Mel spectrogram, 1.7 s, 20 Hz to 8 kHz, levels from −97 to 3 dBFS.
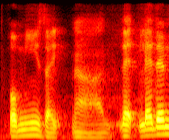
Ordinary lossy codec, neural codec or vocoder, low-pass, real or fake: none; codec, 24 kHz, 1.2 kbps, DualCodec; 7.2 kHz; fake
